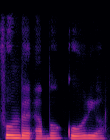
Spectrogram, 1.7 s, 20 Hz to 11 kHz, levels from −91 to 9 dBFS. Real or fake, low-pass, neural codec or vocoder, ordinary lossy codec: fake; 9.9 kHz; codec, 24 kHz, 0.9 kbps, WavTokenizer, large speech release; none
